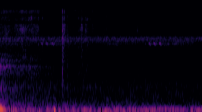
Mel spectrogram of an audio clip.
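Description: Faint handling noise from milkweed fibers being twisted by hand into cordage, with one small click about half a second in, over a steady faint high-pitched drone.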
